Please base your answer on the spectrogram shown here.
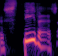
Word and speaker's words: Thiewes: uh it's pronounced this it's german at least we're pretty sure we were going with you stevis okay most people do um okay yeah yeah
